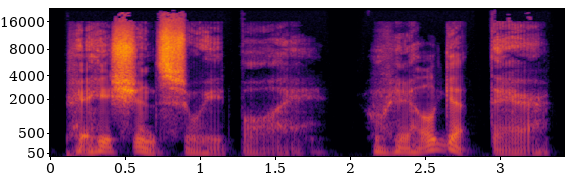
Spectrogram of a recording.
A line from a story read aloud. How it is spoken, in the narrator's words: his Dom replied with a sultry laugh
